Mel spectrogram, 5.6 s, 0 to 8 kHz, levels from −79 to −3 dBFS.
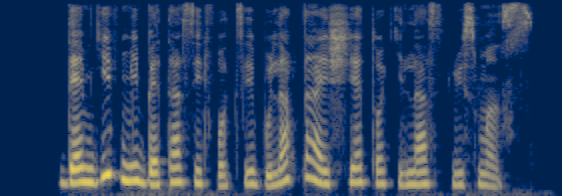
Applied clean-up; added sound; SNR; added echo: neural mask model Resemble Enhance denoiser.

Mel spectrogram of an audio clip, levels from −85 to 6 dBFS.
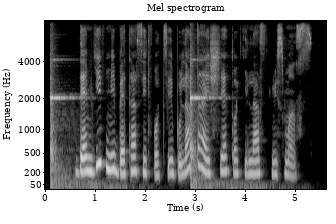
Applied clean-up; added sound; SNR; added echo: classical method log-MMSE.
